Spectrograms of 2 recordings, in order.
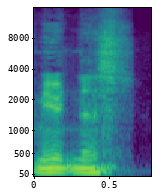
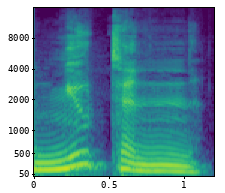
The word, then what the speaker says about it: mutinous: Yeah, what's mutinous? Shouldn't talk. Oh, mute. Oh. I agree. I thought you said mutin, like a mutation.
